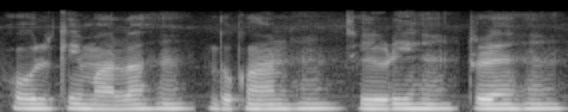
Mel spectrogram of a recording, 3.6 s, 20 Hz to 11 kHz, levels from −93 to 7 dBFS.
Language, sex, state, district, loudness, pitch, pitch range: Hindi, male, Chhattisgarh, Balrampur, -16 LUFS, 140 Hz, 135-140 Hz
